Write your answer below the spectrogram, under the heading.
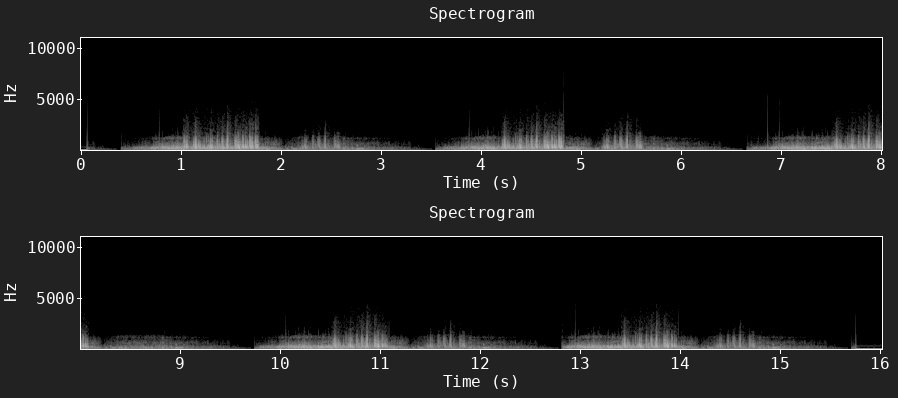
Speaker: Rals. Note the crackling sounds maximum at the end of inspiration. These are coarse rals.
